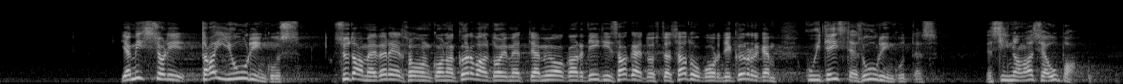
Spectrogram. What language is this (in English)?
Estonian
